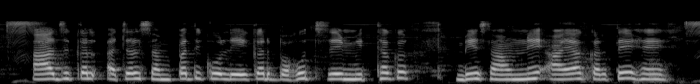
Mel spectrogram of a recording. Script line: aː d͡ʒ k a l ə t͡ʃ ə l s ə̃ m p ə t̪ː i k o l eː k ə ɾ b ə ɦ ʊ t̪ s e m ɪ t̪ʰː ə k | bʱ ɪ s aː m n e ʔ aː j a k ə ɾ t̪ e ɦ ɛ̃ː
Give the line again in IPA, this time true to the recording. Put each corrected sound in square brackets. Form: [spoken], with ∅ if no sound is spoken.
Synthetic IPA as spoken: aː d͡ʒ k [ə] l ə t͡ʃ ə l s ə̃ m p ə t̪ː i k o l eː k ə ɾ b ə ɦ ʊ t̪ s e m ɪ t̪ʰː ə k | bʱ [i] s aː m n e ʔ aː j a k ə ɾ t̪ e ɦ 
